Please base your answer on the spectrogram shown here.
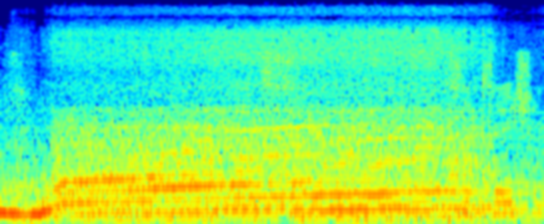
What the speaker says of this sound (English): So I redlined the tachometer and forgot to shift gears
